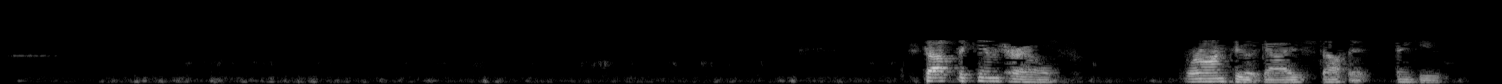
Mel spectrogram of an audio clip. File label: voice message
